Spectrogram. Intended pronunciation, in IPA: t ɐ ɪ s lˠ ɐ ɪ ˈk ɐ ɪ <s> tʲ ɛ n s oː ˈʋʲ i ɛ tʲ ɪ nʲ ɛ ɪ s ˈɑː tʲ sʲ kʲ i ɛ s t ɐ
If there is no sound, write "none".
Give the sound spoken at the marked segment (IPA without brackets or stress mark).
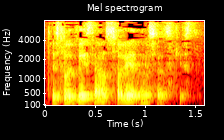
s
